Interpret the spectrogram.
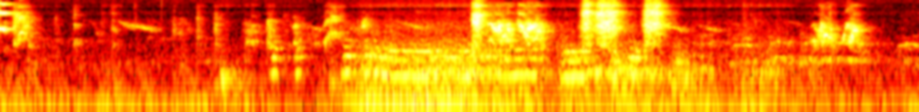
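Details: Pet lovebirds around feeding time, with a short burst of sharp, shrill high chirps in the middle and later. Quieter scattered tweets and low background rumble and handling noise fill the rest.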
